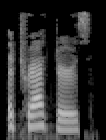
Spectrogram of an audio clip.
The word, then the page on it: attractors: British English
